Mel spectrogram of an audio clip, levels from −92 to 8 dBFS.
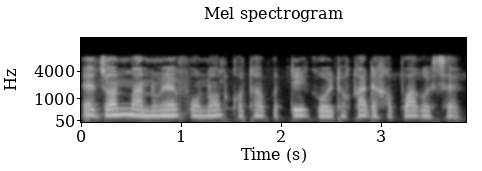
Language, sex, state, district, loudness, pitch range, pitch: Assamese, female, Assam, Kamrup Metropolitan, -20 LUFS, 195-215 Hz, 205 Hz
